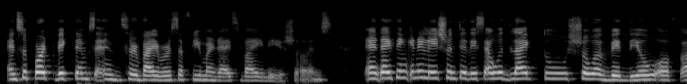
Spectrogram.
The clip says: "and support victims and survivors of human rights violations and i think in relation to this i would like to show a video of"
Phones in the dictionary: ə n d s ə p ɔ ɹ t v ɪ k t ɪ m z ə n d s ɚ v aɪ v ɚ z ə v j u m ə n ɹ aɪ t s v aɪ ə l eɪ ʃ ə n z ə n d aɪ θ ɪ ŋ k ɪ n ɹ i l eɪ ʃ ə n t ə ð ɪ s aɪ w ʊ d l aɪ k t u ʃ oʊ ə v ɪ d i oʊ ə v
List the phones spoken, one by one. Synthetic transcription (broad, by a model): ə n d s ə p ɔ ɹ t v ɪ k t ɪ m s ə n d s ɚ v aɪ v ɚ s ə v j u m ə n ɹ aɪ t s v aɪ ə l eɪ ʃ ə n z ə n d aɪ θ ɪ ŋ k ɪ n ɹ i l eɪ ʃ ə n t ə ð ɪ s aɪ w ʊ d l aɪ k t u ʃ oʊ ə v ɪ d i oʊ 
